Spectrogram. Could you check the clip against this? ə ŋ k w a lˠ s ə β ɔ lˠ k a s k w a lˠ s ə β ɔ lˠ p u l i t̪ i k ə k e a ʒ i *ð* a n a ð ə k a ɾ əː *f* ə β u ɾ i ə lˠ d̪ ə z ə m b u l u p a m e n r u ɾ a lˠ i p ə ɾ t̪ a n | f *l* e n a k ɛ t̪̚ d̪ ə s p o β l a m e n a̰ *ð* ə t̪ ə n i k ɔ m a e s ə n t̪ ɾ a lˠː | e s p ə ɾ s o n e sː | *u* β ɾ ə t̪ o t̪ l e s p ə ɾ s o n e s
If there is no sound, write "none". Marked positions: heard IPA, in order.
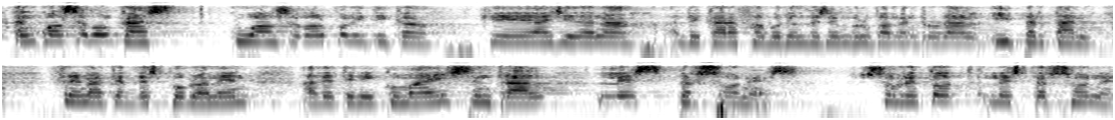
ð, f, ɾ, ð, o

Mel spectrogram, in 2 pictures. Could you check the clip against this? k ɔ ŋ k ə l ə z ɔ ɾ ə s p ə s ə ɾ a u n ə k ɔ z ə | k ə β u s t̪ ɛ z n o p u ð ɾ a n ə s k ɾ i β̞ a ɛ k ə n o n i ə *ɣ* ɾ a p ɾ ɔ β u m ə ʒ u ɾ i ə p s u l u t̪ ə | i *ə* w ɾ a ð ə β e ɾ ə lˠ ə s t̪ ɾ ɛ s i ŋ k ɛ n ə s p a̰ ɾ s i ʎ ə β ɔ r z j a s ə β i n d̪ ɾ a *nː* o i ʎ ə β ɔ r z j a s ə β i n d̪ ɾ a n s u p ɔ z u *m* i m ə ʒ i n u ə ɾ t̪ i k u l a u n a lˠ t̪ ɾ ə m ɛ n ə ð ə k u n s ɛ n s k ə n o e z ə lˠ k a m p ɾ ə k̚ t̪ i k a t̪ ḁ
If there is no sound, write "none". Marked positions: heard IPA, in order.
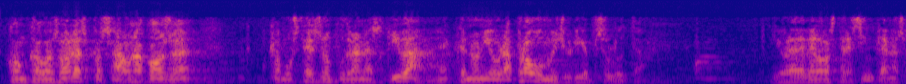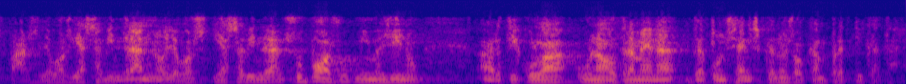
w, ə, nː, m

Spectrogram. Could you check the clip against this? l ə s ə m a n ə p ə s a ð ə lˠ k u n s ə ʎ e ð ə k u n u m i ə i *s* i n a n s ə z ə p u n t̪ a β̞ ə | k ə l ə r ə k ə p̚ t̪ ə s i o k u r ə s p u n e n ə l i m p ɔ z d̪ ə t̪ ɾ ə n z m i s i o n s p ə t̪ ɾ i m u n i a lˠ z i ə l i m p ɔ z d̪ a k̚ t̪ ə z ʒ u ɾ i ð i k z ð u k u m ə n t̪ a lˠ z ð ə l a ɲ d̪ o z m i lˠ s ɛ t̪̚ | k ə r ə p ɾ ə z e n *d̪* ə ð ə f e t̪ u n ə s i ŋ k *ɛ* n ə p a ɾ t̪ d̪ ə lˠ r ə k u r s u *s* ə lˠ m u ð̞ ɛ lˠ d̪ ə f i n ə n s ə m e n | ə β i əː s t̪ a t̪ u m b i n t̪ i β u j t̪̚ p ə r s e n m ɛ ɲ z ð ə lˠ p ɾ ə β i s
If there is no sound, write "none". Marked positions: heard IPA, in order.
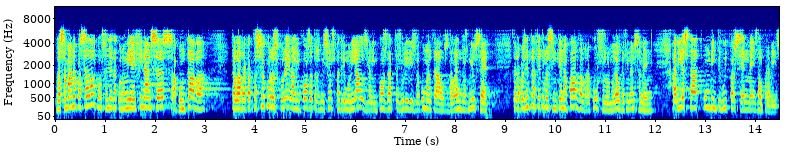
f, t̪, ɛ, z

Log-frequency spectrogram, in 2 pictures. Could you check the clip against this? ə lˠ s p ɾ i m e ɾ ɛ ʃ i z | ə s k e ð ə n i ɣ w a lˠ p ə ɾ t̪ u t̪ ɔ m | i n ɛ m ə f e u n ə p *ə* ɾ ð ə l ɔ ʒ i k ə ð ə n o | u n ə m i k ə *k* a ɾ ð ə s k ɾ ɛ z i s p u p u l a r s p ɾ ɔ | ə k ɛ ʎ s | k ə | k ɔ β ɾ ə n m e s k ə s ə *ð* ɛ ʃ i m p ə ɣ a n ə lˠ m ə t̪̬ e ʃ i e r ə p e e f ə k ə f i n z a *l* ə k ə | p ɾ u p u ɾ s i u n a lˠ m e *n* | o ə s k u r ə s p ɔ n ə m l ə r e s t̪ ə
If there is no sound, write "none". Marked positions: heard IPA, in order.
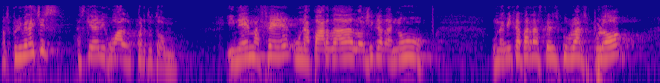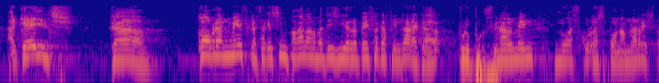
a, p, ɣ, ɾ, nː

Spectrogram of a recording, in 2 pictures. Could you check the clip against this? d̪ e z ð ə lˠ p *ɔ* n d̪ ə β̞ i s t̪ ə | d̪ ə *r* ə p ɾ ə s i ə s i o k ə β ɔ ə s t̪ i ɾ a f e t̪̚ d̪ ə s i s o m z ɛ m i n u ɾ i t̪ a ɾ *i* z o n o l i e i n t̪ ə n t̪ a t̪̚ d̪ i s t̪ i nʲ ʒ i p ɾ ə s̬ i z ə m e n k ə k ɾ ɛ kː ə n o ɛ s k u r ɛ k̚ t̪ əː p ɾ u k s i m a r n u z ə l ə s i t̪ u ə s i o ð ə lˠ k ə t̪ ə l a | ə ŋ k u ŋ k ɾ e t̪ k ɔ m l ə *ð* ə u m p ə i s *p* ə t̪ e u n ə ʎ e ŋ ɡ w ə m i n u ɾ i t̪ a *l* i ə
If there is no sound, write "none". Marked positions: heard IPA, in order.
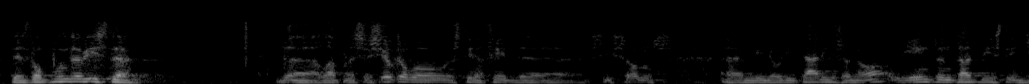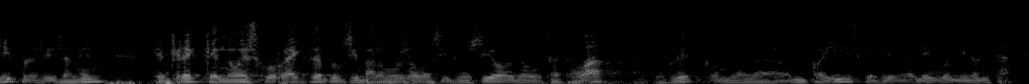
u, l, i, ð, k, ɾ

